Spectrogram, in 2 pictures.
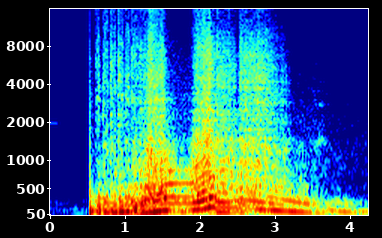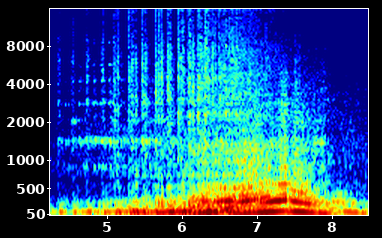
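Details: Engine cranked to prime injectors and squirt fuel, then catches after a short crank; revs climb and fall cleanly twice with no misses or knocks; normal start and running.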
